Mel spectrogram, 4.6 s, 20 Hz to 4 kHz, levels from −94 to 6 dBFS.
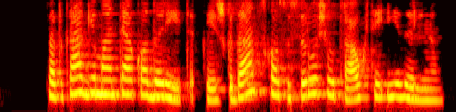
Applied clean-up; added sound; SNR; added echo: none; none; none; none.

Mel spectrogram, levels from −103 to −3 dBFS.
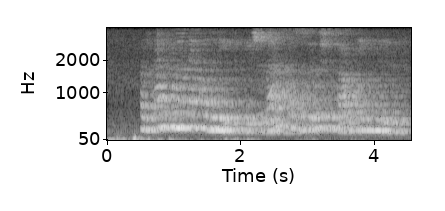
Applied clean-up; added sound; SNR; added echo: none; Rain; 16 dB; reverberation time 2.1 s.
